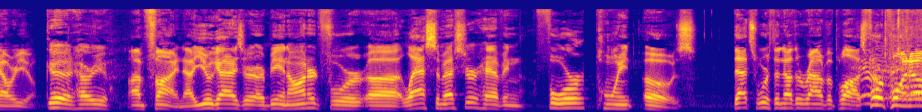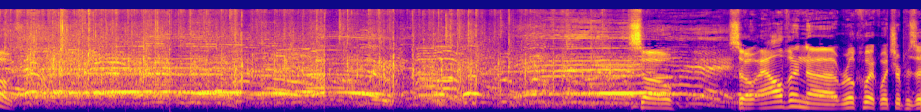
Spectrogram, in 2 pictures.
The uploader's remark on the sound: Live from the University of Toledo. This show begins at the University of Toledo in front of a live audience.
